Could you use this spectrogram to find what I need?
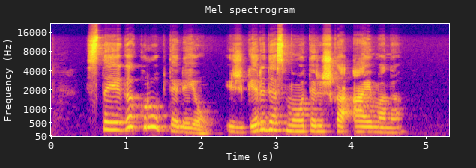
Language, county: Lithuanian, Tauragė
